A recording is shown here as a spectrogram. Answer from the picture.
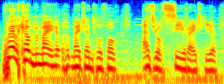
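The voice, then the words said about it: Put-on Irish accent. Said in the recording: “This one's not Indian... He sounds Irish.”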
